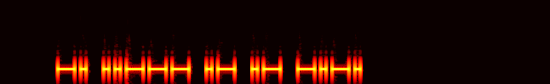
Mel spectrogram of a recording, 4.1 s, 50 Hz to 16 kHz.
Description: Morse code, heard as a keyed tone, about 27 wpm, 700 Hz. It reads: N2AAC
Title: USA Call Signs - 5 Characters - 28wpm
